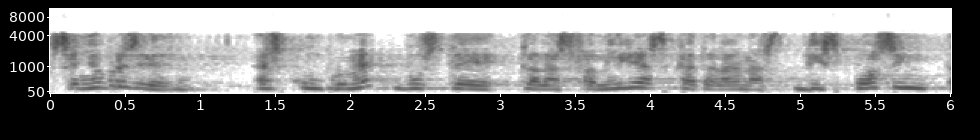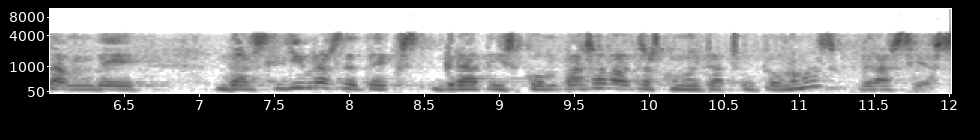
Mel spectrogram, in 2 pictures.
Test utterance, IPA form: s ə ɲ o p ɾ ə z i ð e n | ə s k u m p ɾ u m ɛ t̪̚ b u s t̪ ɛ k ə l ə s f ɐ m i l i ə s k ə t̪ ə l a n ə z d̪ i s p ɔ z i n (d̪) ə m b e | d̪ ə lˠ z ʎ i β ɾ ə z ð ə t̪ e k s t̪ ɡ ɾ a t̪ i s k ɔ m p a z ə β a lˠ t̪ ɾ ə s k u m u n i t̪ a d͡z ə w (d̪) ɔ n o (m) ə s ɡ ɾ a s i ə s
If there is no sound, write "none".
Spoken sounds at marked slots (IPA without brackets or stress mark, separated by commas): t̪, t̪, m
